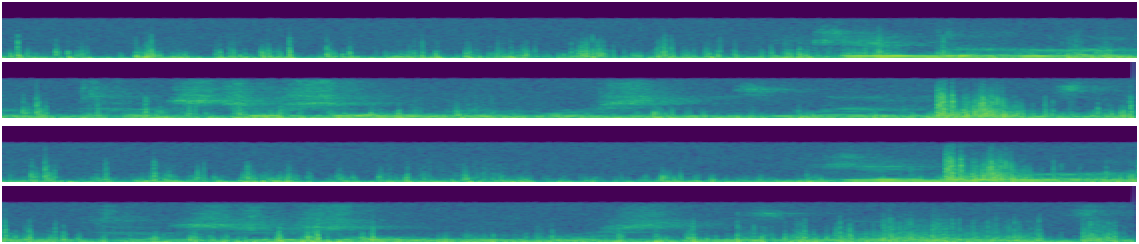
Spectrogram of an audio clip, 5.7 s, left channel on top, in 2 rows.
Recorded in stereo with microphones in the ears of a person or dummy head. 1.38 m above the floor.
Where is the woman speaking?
70° left (ahead or behind), 1.8 m; by 5.7 s 85° left, 4.5 m.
